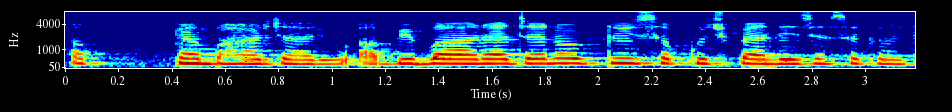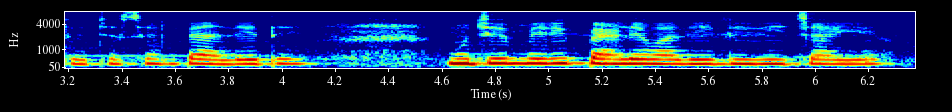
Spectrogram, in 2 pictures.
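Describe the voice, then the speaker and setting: A clingy, remorseful young college woman, voiced by a woman reading a story, pleading in a soft, hushed way. The voice is husky and dark, sitting a little high. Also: flat delivery, brisk, natural voice. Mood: coaxing.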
